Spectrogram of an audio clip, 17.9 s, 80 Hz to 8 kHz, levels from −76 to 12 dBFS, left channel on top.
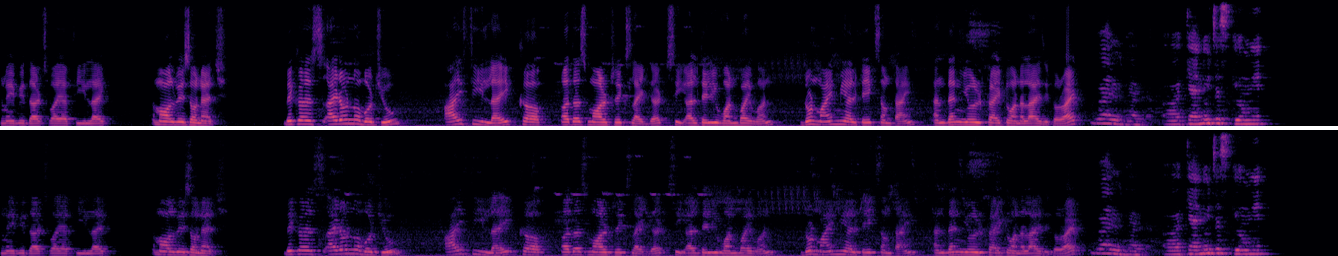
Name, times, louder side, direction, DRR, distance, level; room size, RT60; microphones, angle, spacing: voice 1, 0.0-1.4 2.0-3.0 3.8-5.3 5.9-7.2 7.5-10.3 10.7-14.4, left 5 dB, 60° left, 11 dB, 0.4 m, -30 dB
sound 1, 4.2-13.5, equal, 30° right, 2.4 m, -42 dB
voice 2, 14.5-16.8, left 2 dB, 10° left, 3 dB, 0.9 m, -32 dB
8.4 x 3.5 x 4.8 m, 0.40 s
head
